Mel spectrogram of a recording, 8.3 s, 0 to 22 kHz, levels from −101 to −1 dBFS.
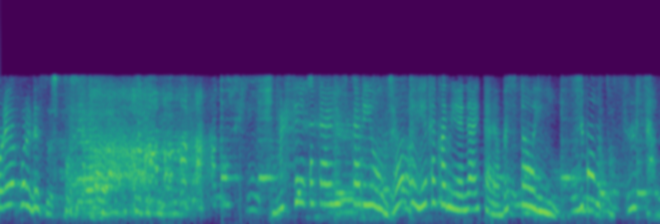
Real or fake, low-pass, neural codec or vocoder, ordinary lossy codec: fake; 5.4 kHz; codec, 16 kHz, 1 kbps, X-Codec, HuBERT features, trained on general audio; none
